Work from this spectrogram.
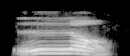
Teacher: জিভের আগাটা উপরে ঠেকছে, কিন্তু দুই পাশটা ফাঁক থাকছে, ল, তাই না? জিভের দুই সাইডটা ফাঁক থাকছে, অর্থাৎ যে শ্বাসবায়ুটা নির্গত হবে সেটা জিভের দুই পাশ দিয়ে বার হয়ে যাচ্ছে, তাই এটা পার্শ্বিক বলাই হয়েছে যদিও।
